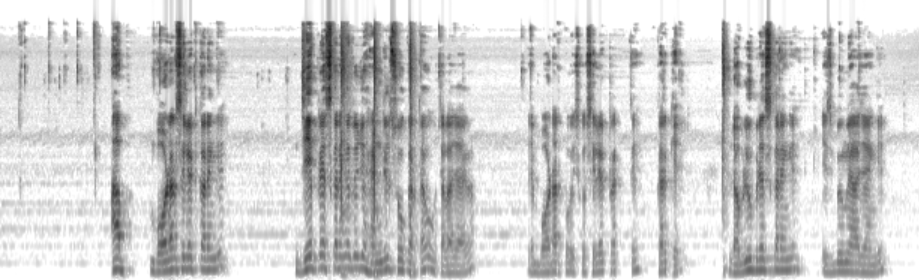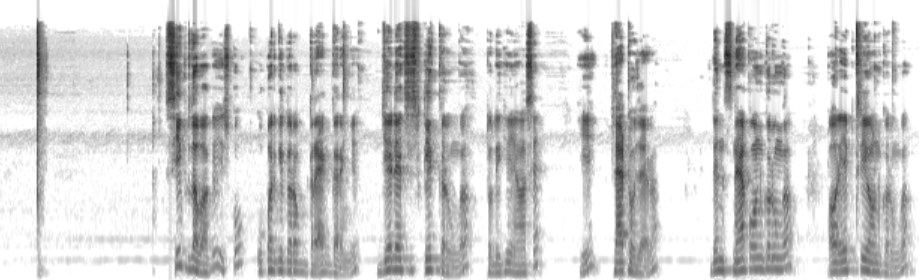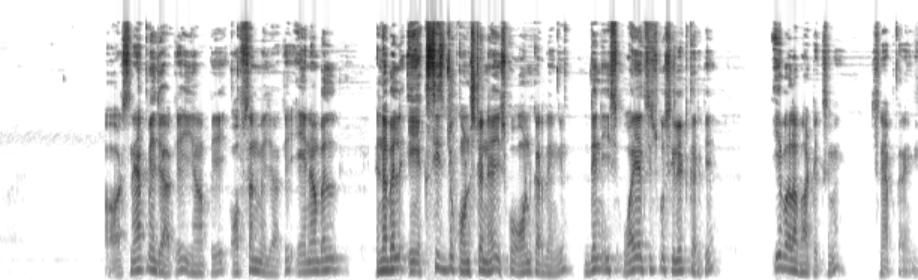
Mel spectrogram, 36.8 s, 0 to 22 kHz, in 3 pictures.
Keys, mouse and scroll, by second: 0.0 scroll up 1, 0.6 alt+middle click, 1.0 middle click, 2.1 click, 2.9 middle click, 4.5-5.5 typing, 7.0 click, 7.8 alt+middle click, 9.7 typing, 10.4 alt+w, 10.9 alt+w, 11.5 middle click, 11.9 scroll up 1, 12.7 F3, 13.2 scroll up 1, 15.9 shift+click, 17.2 middle click, 17.9 click, 22.0 s, 23.3 F3, 24.3 middle click, 26.4 right click, 27.6 click, 31.9 click, 33.5 click.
